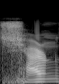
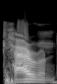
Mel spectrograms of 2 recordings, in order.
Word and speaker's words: Charon: is my story okay so it's not Sharon staircase but Karen staircase okay I was wrong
